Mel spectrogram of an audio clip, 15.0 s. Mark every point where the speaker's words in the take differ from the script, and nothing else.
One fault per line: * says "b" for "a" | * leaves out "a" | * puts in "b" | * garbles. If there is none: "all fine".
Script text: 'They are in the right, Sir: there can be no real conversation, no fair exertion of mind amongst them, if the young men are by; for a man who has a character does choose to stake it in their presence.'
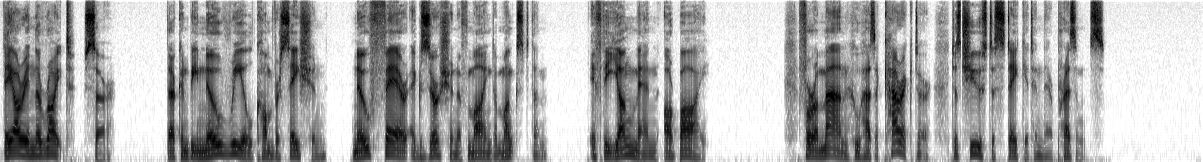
all fine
